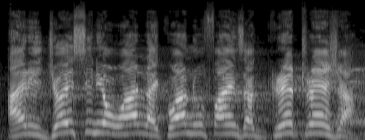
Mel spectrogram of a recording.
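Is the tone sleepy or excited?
excited. It is read in a lively, excited tone.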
